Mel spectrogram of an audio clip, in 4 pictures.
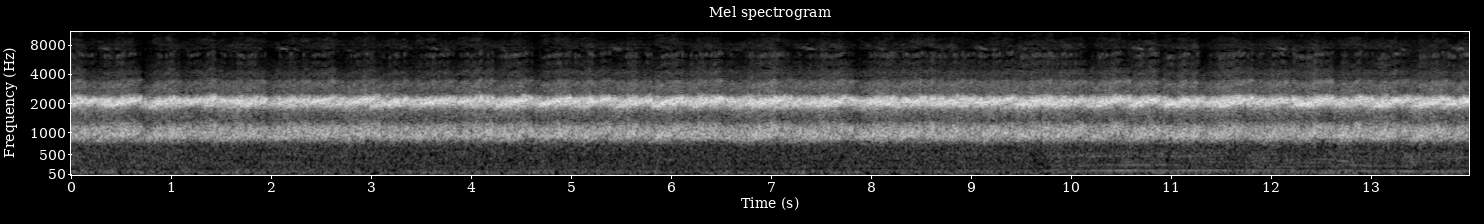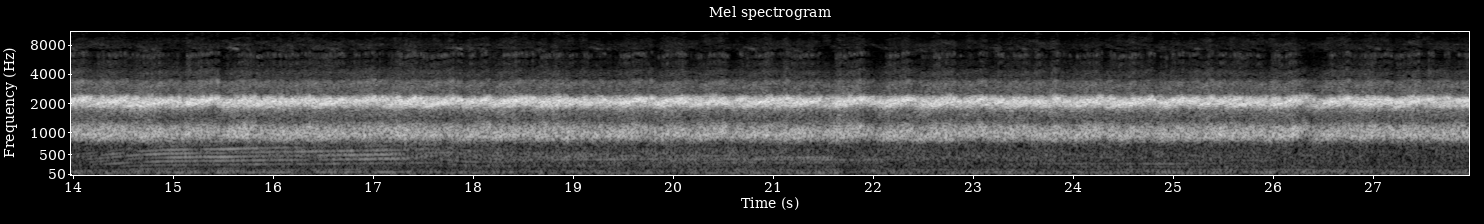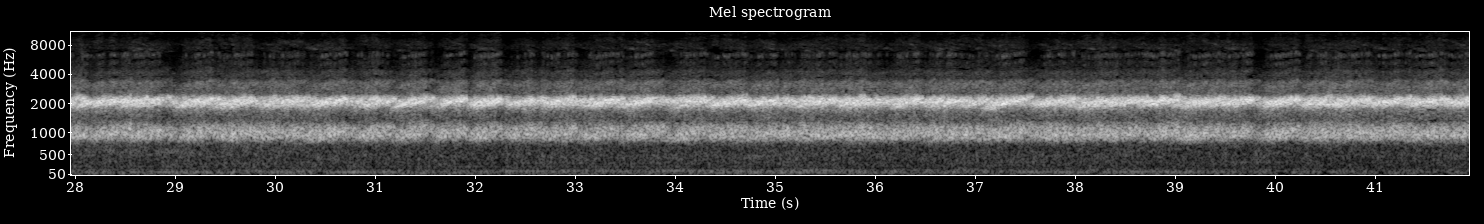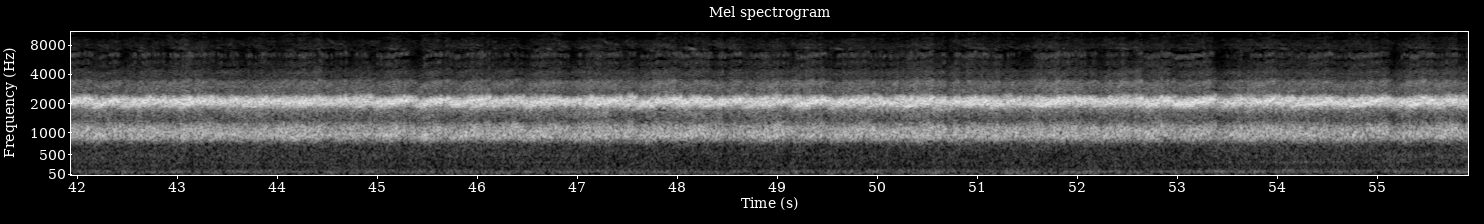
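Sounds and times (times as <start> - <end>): chorus of frogs croaking: 0.0 - 55.9.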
